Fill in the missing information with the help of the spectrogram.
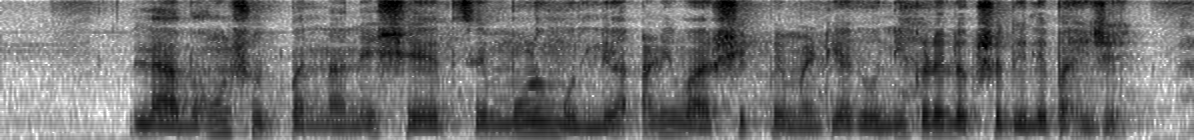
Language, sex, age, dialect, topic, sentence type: Marathi, female, 56-60, Standard Marathi, banking, statement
